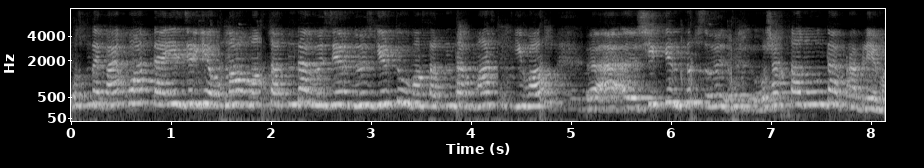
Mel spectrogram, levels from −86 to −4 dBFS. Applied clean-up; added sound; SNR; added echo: neural separator model SepFormer DNS4.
